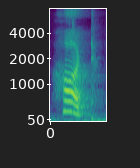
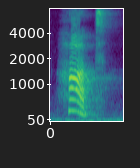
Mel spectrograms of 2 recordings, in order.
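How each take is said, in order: First: An R sound is heard after the vowel. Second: No R sound is heard after the vowel. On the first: The speaker calls it wrong. "It is mispronounced as hurt" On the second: The speaker calls it right. "R is silent"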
